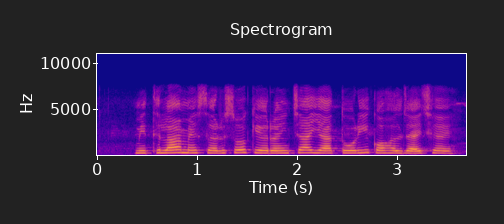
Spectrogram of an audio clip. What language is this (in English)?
Maithili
